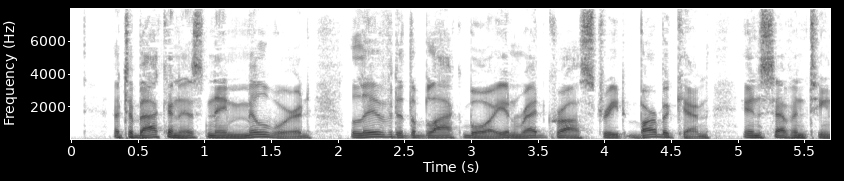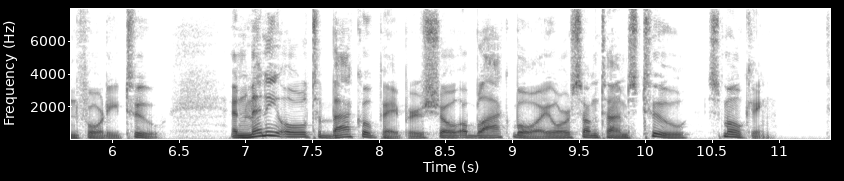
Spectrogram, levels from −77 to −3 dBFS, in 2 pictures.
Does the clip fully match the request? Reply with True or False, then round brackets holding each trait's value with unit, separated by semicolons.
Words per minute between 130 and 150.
True (145 wpm)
